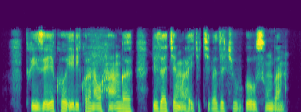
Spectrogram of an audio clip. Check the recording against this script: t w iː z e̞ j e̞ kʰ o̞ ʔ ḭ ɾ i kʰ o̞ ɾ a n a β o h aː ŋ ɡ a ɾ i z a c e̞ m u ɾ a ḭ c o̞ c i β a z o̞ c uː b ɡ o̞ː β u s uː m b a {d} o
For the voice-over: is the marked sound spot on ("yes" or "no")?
no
